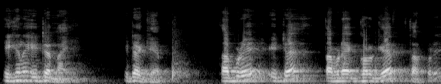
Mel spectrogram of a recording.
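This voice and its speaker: A male language teacher with a Bangladeshi Bengali accent, giving a slow, patient lesson and drilling syllables one by one. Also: fairly high pitch, expressive, warm tone, a little hiss or hum. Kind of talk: slow classroom-style lesson, reciting syllables. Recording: echoey room sound.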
